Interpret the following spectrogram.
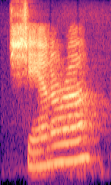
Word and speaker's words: Shannara: And it's the Elf Stones of, I always say Shannara by Terry Brooks, but I believe Terry Brooks said that when he wrote it, he had the name, it pronounced as Shannara. But I think Shannara is prettier and I just can't get it out of my head.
